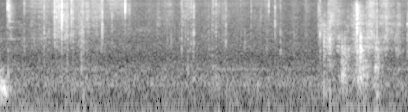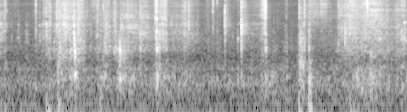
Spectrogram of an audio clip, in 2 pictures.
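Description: Faint crinkling and rustling of a hardcover picture book's clear plastic library jacket as the book is handled and opened, and a page is turned. The crackling is sparse at first and grows busier about four seconds in.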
